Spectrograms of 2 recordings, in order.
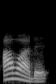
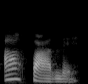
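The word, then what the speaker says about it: あわれ: 看一下，它叫阿瓦雷，日语写的阿瓦雷，它实际上原来在平安时代大概要发音是阿法雷，有一点音和现在音不太一样。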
